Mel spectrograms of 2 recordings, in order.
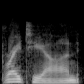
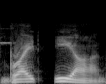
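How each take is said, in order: First: It is run together as one blended word. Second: It is said as two words, bright and eon. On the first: The speaker calls it wrong. "it's not Brighteon" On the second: The speaker calls it right. "it's Bright Eon"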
